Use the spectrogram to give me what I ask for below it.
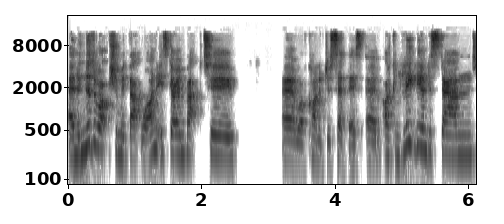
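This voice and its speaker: A woman with a fairly high voice sounds confident and passionate, moving at a fairly quick pace with ordinary pitch variation. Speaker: sales team trainer. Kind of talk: training session. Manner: loud and confident.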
